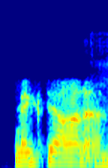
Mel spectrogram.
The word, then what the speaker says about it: McDonough: Is it McDonough? McDonough? – McDonough. – Neil McDonough. Neil McDonough.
